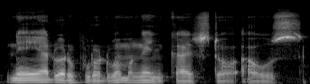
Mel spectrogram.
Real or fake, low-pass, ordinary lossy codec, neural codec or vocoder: fake; 19.8 kHz; none; vocoder, 44.1 kHz, 128 mel bands every 512 samples, BigVGAN v2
